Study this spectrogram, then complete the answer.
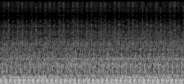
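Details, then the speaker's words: Yanmar F-220 22 hp mini tractor, three-cylinder diesel, 533 engine hours, started cold: even, regular idle chug with no skipped beats or extra knocks; engine running smoothly, normal. "Сильно насиловать не будем, но я думаю, видно, что и слышно, что мотор работает ровно."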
